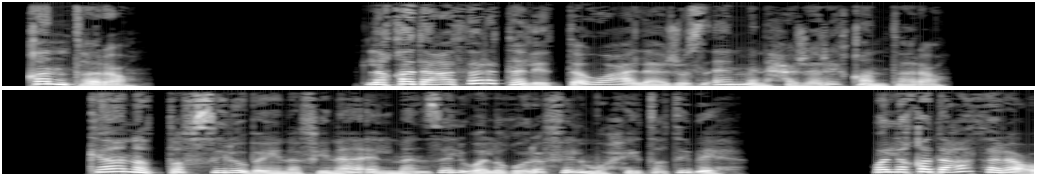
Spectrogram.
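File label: Arabic, female, narration; voice over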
